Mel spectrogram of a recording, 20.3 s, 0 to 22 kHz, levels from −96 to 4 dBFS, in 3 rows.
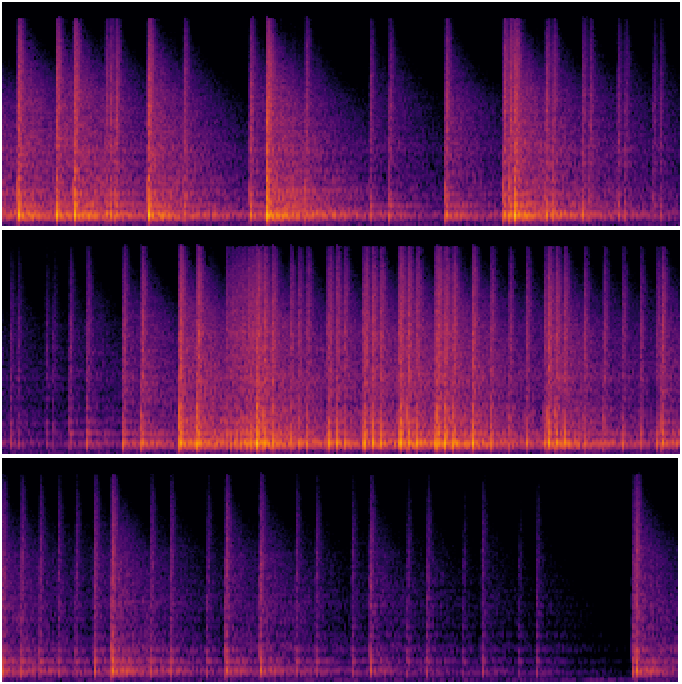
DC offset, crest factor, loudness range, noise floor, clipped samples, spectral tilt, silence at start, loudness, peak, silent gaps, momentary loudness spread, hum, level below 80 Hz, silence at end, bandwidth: under 0.1%; 28 dB; 19 LU; -73 dBFS; under 0.1%; -5.5 dB/octave; 0 s; -29 LUFS; -2 dBFS; none; 23 LU; none; -68 dBFS; 0.15 s; 16.5 kHz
